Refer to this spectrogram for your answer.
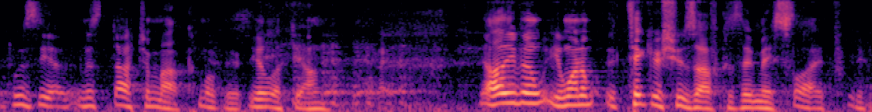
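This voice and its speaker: Noticeable background noise sits behind a man talking at a fairly quick pace. His fairly high pitch makes very wide swings. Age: 60s. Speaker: sports medicine chiropractor and presenter. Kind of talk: live demonstration at a seminar. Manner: casual, halting with repetitions.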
